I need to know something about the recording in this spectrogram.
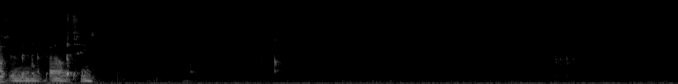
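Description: Beer pours from a bottle into a glass.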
